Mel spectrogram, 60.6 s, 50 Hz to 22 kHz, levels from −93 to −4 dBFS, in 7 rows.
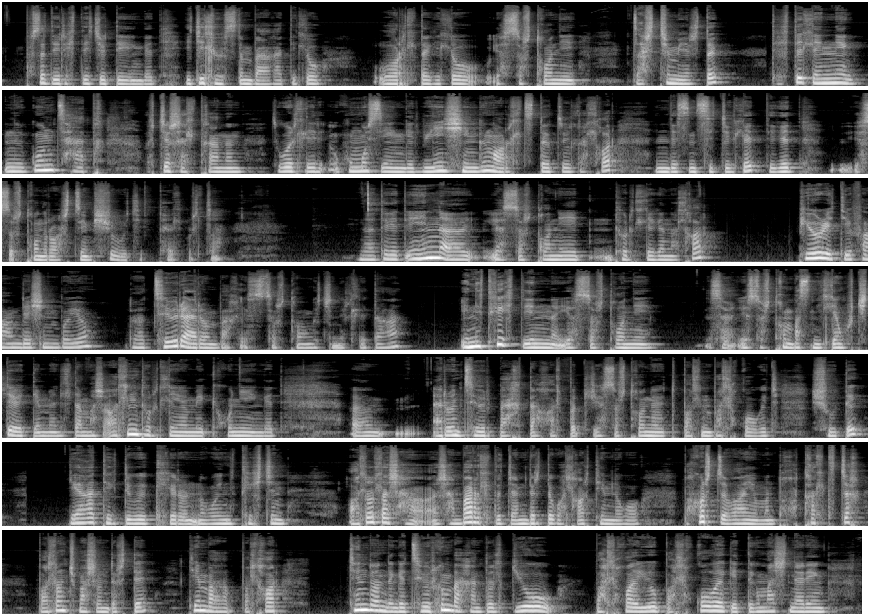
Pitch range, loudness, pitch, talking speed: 170-200 Hz, -20 LUFS, 180 Hz, 130 wpm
